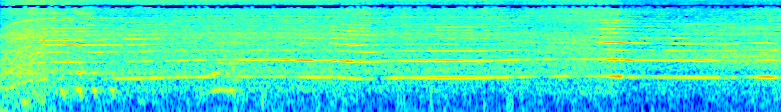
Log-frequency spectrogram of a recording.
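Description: Handheld wood router running flat out and cutting along the edge of a pallet-wood panel: a steady high whine over the rasp of wood being cut. The whine dips slightly in pitch now and then as the bit takes load.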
